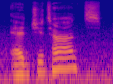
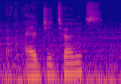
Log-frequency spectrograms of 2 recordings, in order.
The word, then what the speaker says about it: adjutants: orders the it Ed edutants that I do not know that's new uh to the edutant at the far end of The Magnificent chamber or there's a silent letter in there adjuncts adjutants servants okay dozen pairs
